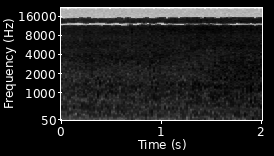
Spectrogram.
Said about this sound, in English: All right, so the water is draining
